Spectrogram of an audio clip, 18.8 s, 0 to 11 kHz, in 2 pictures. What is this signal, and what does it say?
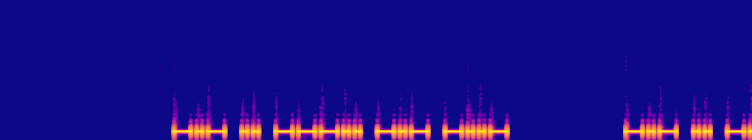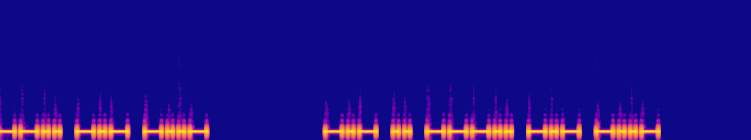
Morse code, heard as a keyed tone, about 17 wpm, 700 Hz. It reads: KI8KX KI8KX KI8KX
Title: USA Call Signs - 5 Characters - Repeated 3x - 17wpm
